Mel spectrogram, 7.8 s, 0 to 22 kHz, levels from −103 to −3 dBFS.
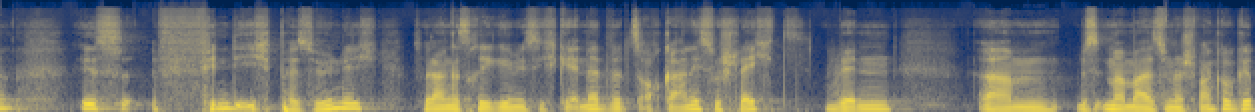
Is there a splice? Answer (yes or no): no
